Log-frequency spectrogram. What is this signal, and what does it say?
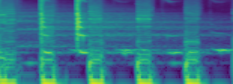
There is no code.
